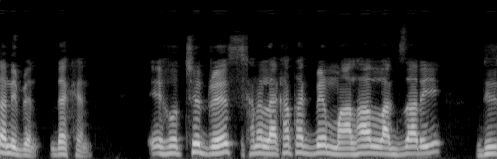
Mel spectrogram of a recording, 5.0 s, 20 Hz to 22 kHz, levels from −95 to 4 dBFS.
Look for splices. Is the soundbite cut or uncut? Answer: cut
